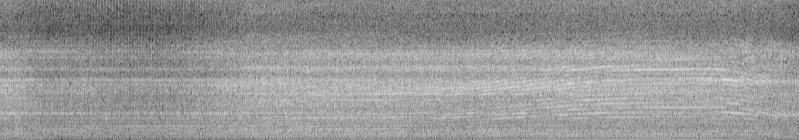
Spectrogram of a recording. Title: Whine noise?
